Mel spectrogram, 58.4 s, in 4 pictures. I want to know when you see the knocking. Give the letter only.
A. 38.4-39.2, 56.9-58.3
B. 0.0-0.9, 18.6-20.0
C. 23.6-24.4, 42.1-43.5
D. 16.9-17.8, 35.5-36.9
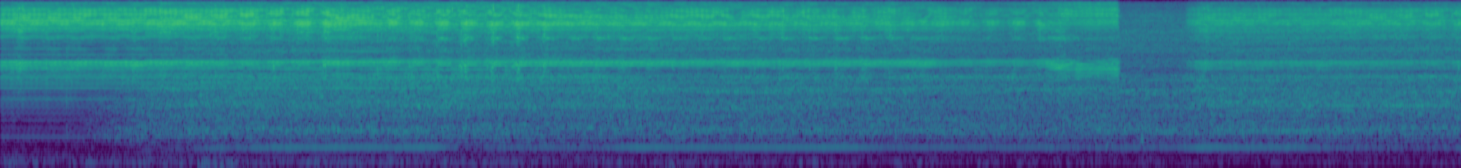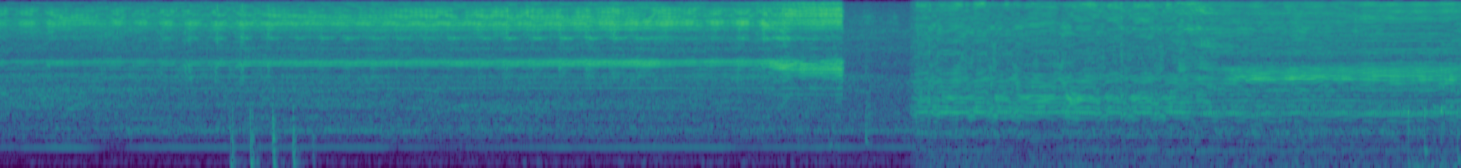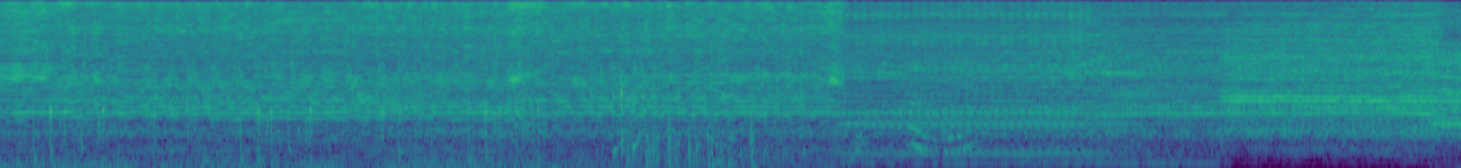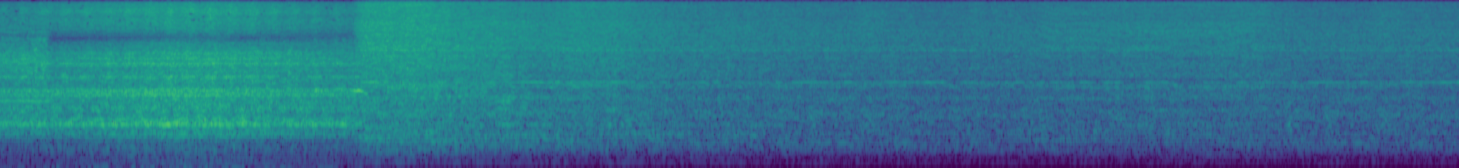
D.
